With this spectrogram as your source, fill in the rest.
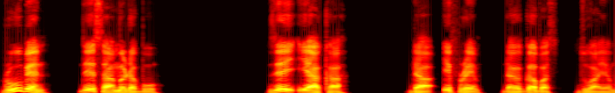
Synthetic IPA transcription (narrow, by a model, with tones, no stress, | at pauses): ɽuː˦bɛ˨n | zeː˦˨saː˨mi˦ɽɐ˨boː˦ | zeː˦˨jʔɪ˦ja˨ka˦ | da˨ʔɪ˦ɸɾa˨hɪ˨m | dɐ˨ɡa˨ɡɐ˦bɐ˨s | zʊ˦waː˨jɐ˦m˨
